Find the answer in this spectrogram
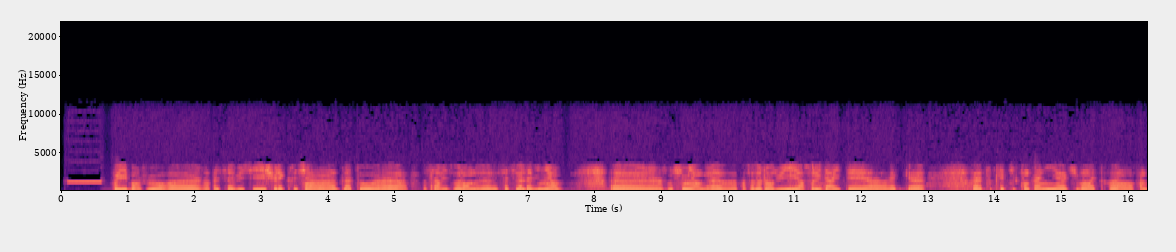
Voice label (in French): Intermittents repondeur; Avignon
